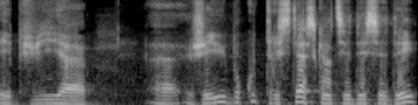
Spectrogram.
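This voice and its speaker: A man with a Quebec accent, somewhat breathy and medium in pitch, at a fairly slow pace with fairly even intonation. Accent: Québécois French. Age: 70s. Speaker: radio host. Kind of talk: interview.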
